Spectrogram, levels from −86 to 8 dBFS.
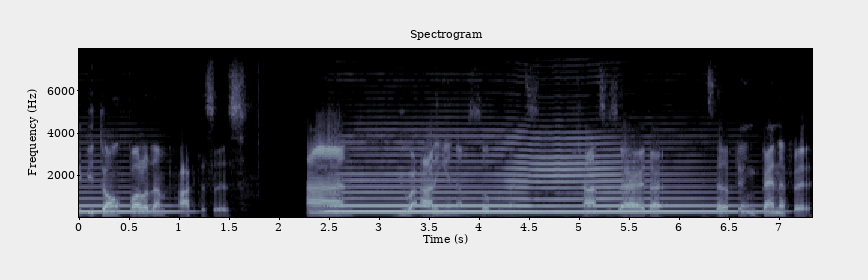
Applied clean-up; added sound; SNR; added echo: neural mask model RNNoise.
